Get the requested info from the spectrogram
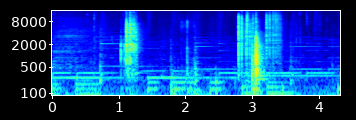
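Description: Plastic LEGO bricks clicking and being pulled apart by hand, two short sharp clicks about a second in and about three seconds in, the second the louder, over steady background music.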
